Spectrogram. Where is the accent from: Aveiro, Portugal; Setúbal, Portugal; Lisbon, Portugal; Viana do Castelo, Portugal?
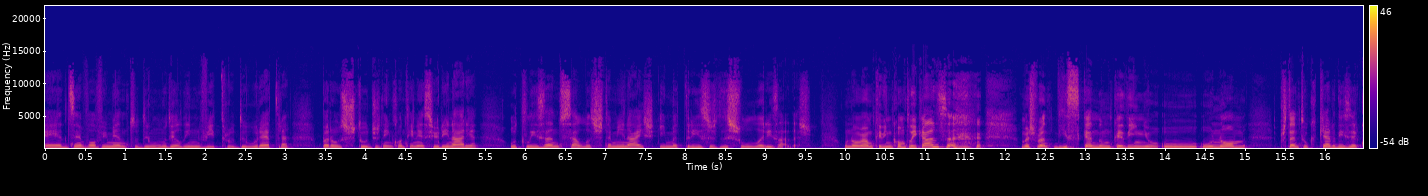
Setúbal, Portugal; Barreiro; tenho 25 anos e sou do Barreiro.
